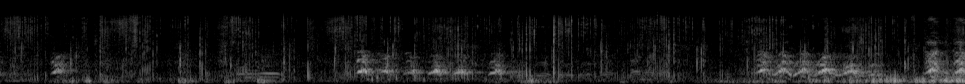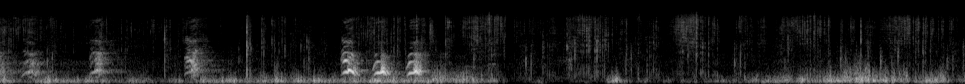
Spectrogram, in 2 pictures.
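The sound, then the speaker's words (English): A dog barks in a few short, repeated bursts, loudest near the end, over steady wind rumble and crinkling, rustling noise. “Well, there's another woofer.”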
